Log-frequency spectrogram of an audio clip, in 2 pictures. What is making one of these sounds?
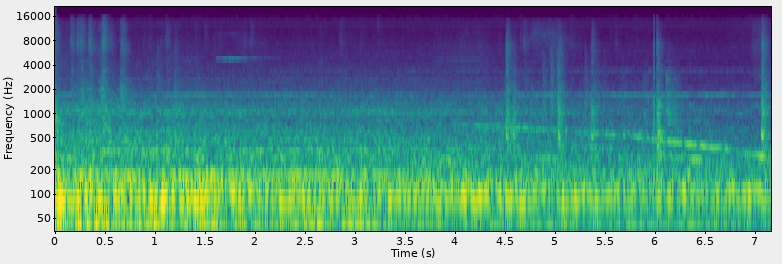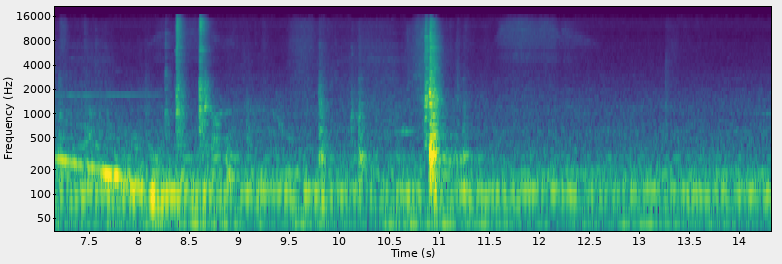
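Tram wheels click over rail joints.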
